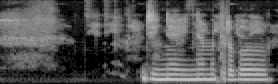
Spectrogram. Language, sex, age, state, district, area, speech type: Dogri, female, 30-45, Jammu and Kashmir, Kathua, rural, spontaneous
